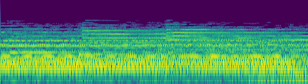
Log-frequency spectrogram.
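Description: Organ music: a full chord held steadily, with a higher note joining about half a second in.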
